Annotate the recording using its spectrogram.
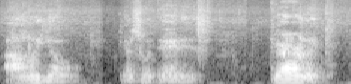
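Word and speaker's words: aglio: little black color okay now here's another one alio well see in Italian you the G silent so it's pronounced alio guess what that is garlic now I could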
